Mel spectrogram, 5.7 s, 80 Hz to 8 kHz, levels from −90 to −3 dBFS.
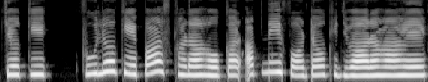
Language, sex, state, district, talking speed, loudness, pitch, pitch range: Hindi, female, Madhya Pradesh, Bhopal, 125 wpm, -14 LUFS, 275 Hz, 265-305 Hz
